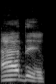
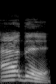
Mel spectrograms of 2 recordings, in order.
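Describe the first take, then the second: Both takes have the same delivery.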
